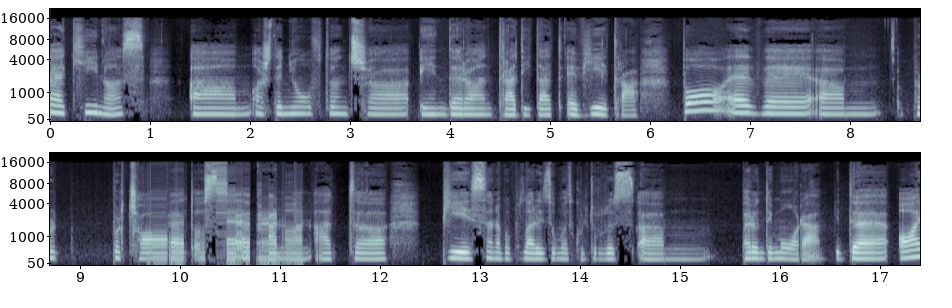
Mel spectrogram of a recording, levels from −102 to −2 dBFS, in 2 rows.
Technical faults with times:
9.67-11.21 robotic sound from repeated short buffers

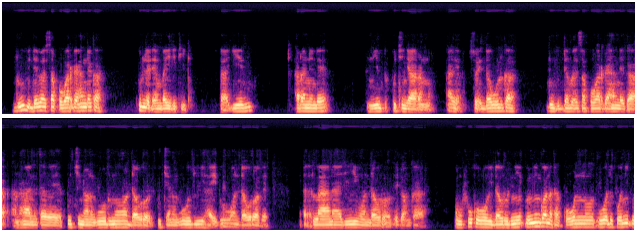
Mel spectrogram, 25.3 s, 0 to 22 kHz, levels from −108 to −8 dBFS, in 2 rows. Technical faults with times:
none

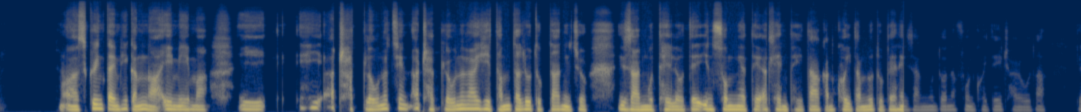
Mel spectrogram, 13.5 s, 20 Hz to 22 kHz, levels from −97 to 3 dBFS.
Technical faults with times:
11.29-13.52 audio dropout to a faint residue

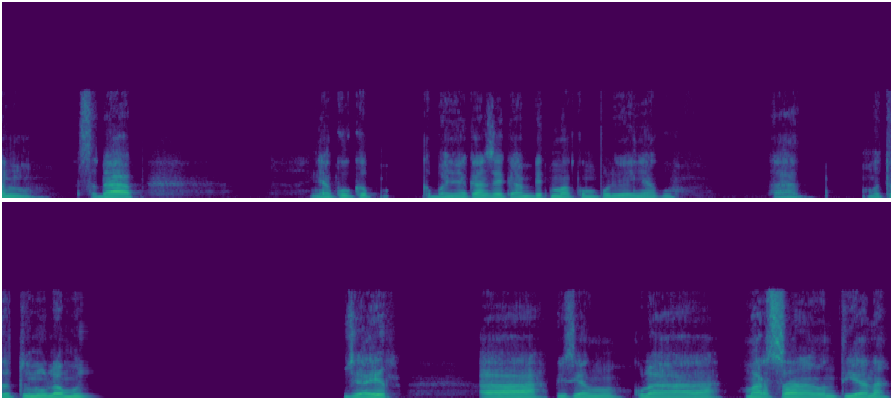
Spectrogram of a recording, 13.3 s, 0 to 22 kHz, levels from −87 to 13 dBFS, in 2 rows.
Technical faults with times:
7.27-9.26 call audio freeze
10.25-10.27 skip ahead
10.30-13.30 jitter buffer speed-up

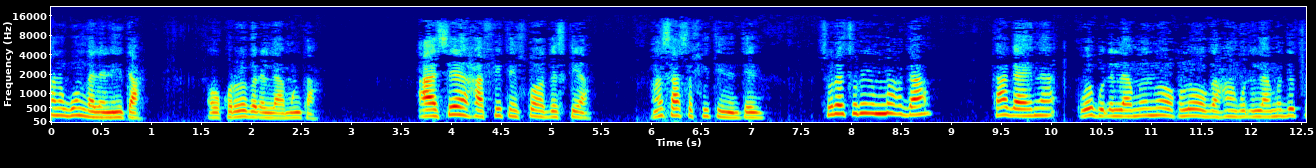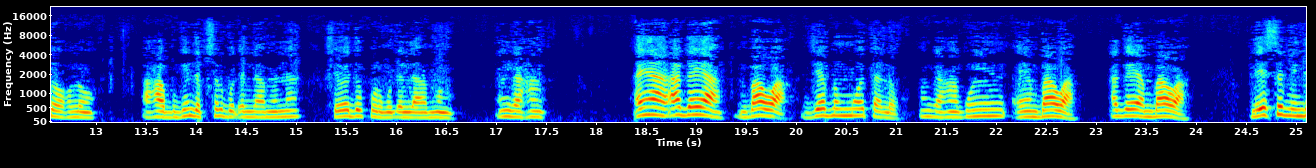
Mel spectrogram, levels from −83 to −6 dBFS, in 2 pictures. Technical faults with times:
0.00-25.11 generation loss

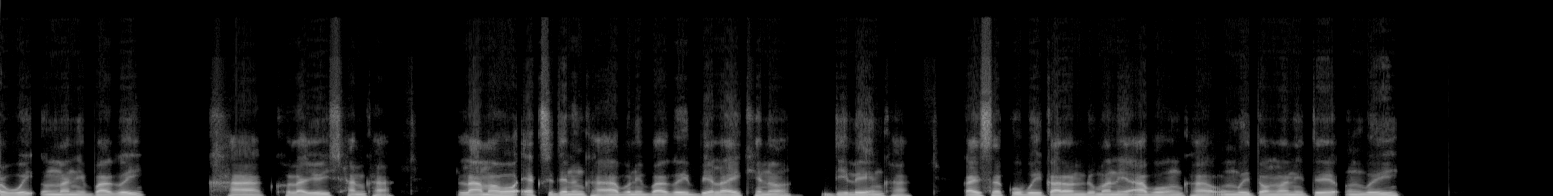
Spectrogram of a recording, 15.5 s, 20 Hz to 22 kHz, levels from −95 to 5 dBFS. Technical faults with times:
none

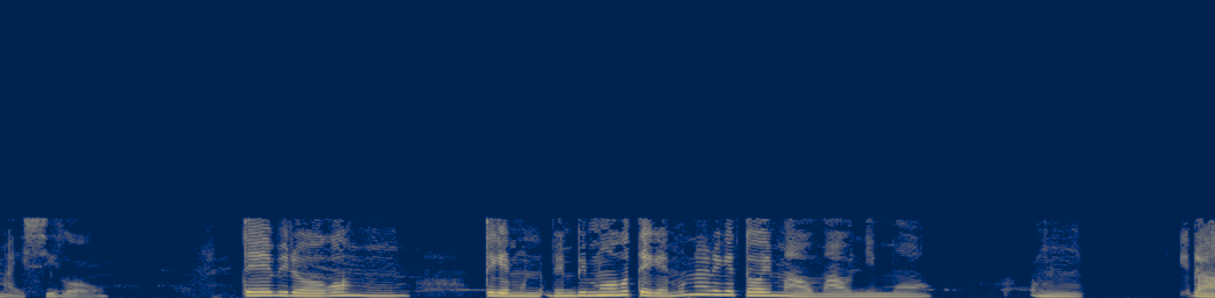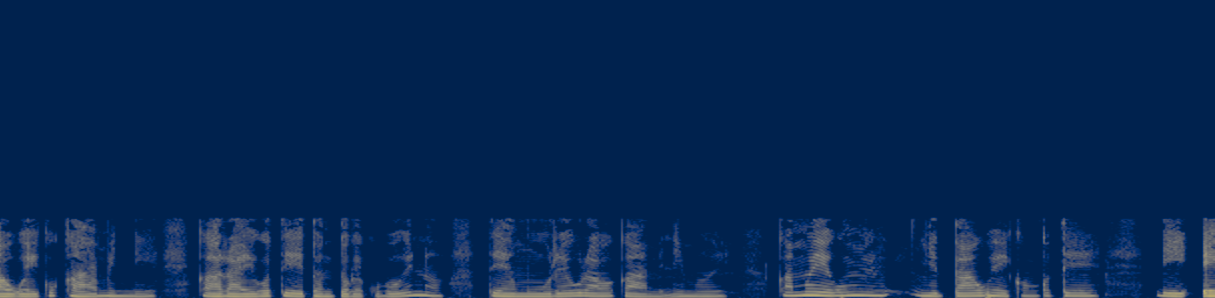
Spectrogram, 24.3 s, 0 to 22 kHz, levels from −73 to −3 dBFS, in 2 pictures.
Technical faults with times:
0.00-24.30 MP3 compression

